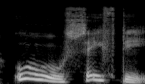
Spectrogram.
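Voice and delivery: mock delighted coo, slow and high.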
